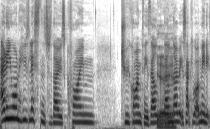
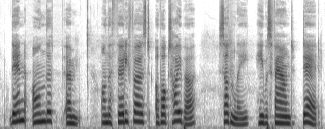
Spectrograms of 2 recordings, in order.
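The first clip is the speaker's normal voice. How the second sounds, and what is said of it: Monotone true-crime narrator impression. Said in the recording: “I couldn't get past the narrator's voice... I'm trying to try and do an impression... It's a really monotone voice about something really sinister”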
